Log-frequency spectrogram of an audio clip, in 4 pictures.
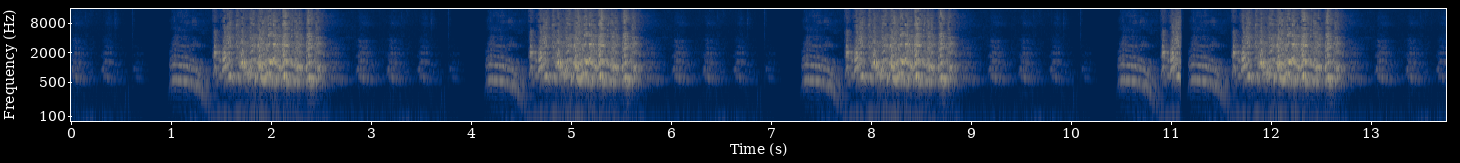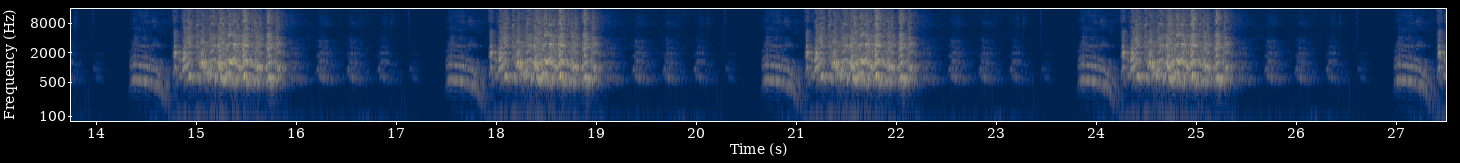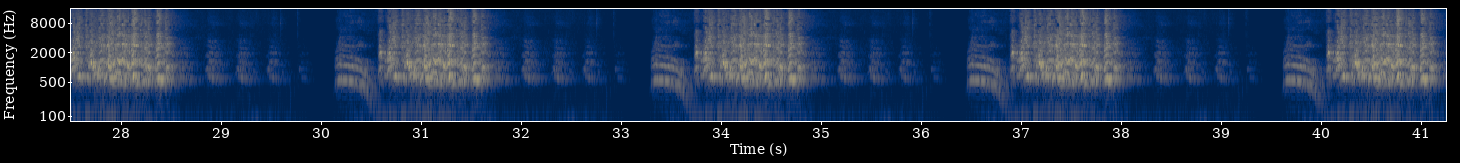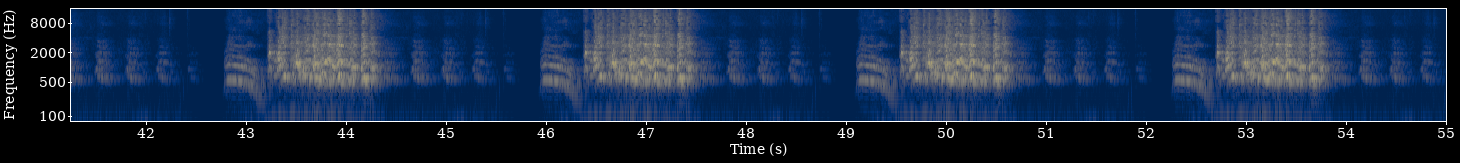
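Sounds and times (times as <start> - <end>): turkey gobbling: 1.4 - 3.5, 4.6 - 6.8, 7.7 - 9.7, 10.9 - 13.8, 14.8 - 16.8, 17.9 - 20.1, 21.1 - 23.1, 24.2 - 26.4, 27.4 - 29.4, 30.6 - 32.8, 33.7 - 35.7, 36.9 - 38.8, 40.0 - 42.0, 43.2 - 45.2, 46.4 - 48.6, 49.5 - 51.7, 52.7 - 54.9.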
